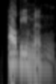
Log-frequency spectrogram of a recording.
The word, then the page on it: albumin: American English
